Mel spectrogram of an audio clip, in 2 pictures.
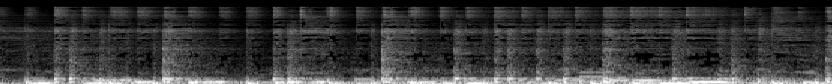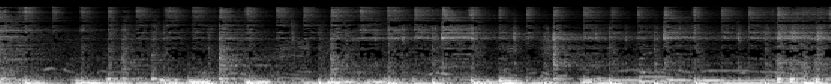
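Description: Live punk rock band playing an instrumental passage with no vocals: a heavy bass guitar line to the fore, with electric guitar and a steady drumbeat.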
